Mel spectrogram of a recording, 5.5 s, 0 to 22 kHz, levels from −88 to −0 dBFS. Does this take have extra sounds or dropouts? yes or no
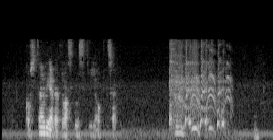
yes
